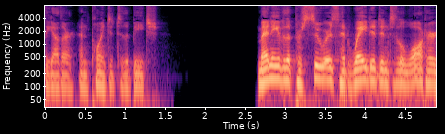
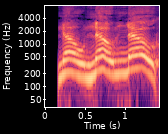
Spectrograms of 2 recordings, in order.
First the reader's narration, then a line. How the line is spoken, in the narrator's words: cried Syme in a kind of frenzy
